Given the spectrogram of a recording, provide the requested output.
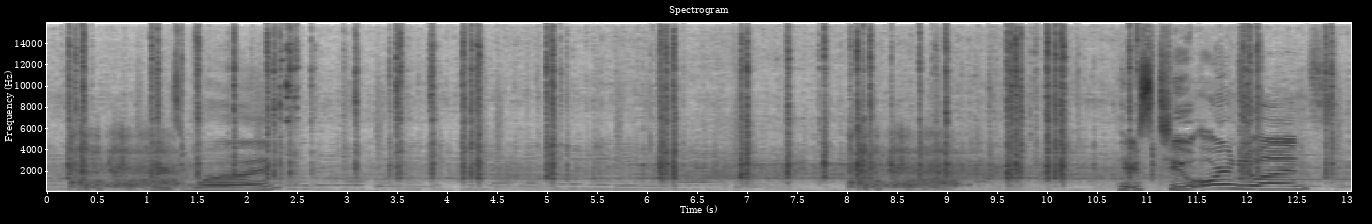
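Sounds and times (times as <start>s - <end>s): simple toy melody: 0.0s - 13.0s
toy motor clicking: 0.0s - 13.0s.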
